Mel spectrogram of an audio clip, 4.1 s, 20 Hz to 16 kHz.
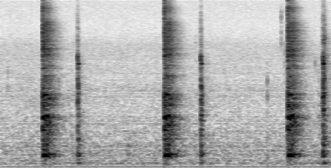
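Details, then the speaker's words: Ironhead Sportster XLCH show bike clutch, with a cut-away primary cover: pairs of sharp metallic clunks about every 1.5 s as the release is worked, as the release ramp catches; clutch release ramp hitch. "okay here's the uh releasing ramp that's causing the problem and and uh what's nice about this is I could duplicate it outside the bike"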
